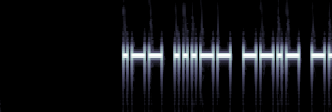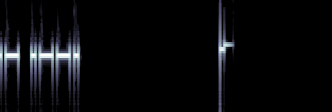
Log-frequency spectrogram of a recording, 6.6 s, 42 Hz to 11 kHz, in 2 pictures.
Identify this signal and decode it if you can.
Morse code, heard as a keyed tone, about 28 wpm, 700 Hz. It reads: W3QKP
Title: USA Call Signs - 8x Character Spacing - 28wpm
